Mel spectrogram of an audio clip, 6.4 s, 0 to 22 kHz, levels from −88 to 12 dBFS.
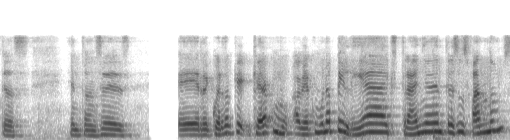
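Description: From start to finish, the speech carries Speex codec damage, and it is plainly audible. Speex is a CELP coder. It rebuilds speech from a predicted envelope plus a coarse excitation signal. Here the excitation is short of bits, so the speech sounds noisy and hoarse. The character points to a middling setting of about 17 kbps. Nothing reaches above 7.7 kHz, so the top of the band is cut off.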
